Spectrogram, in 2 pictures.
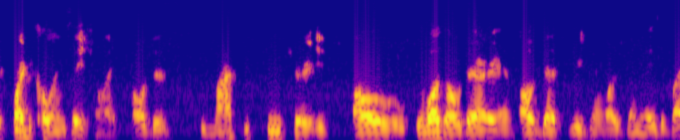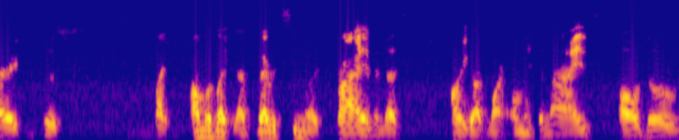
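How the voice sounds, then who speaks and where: Speaking with a Brazilian accent, a man uses a fairly low pitch and monotone, flat intonation at a moderate pace. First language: Portuguese. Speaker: panel guest on Brazilian culture. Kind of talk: casual panel discussion.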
